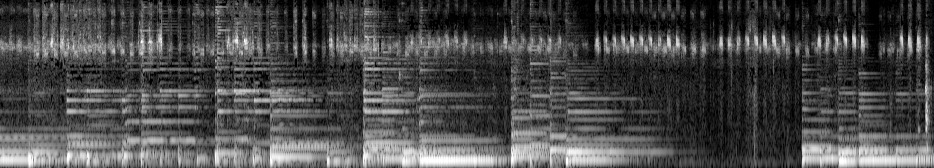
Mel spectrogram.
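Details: A cricket chirps in quick, high, pulsing bursts over soft, slow instrumental music, recorded at dawn in an outdoor flower bed in autumn, with cool weather after rain.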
